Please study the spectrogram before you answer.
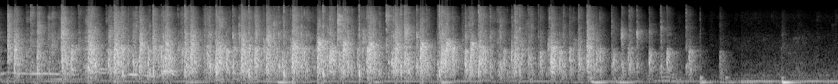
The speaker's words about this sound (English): Yeah, let's give her a clap.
